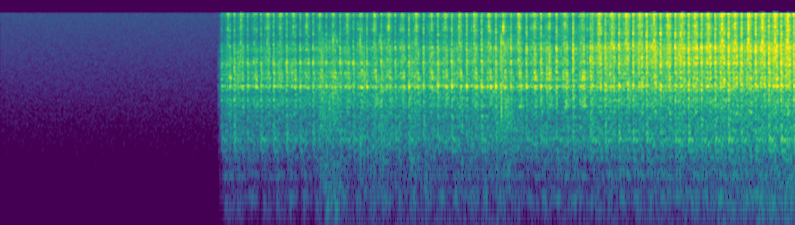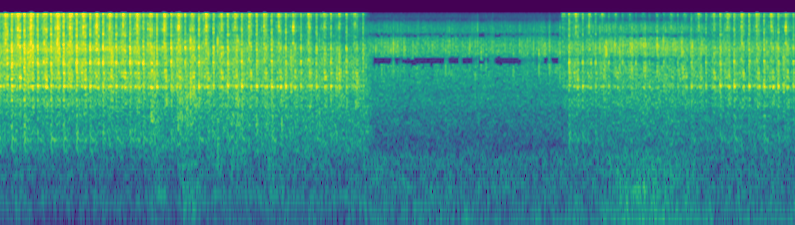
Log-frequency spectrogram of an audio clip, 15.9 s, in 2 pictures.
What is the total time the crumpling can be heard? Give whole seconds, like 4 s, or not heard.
3 s.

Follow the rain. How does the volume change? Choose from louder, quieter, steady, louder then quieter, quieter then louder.
louder.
